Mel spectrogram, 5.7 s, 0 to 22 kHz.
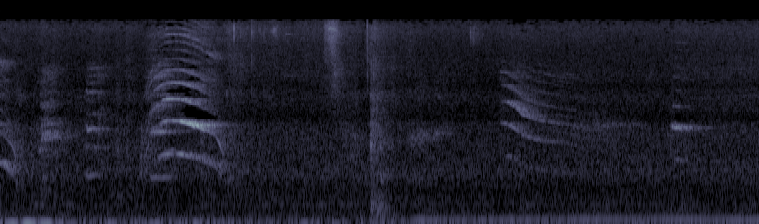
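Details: Exotic Shorthair x Ragdoll kittens born 15 August 2022 suckling from their mother; a few thin, high, arching mews, the loudest near the start and another near the end, with a brief rustle between them.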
